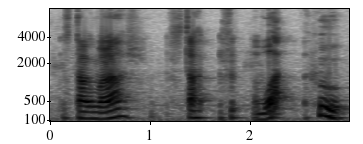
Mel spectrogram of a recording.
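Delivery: half-laughing disbelief, trailing off soft; a baffled what, who, breaking into a laugh; incredulous. Retold or imitated. Friends overhearing an insult, reacting with amused disbelief. Disbelief at being called losers.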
